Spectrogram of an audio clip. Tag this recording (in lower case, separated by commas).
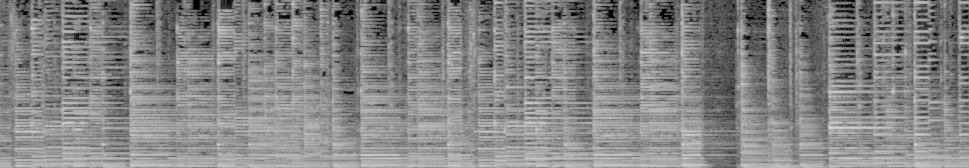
acoustic guitar, music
